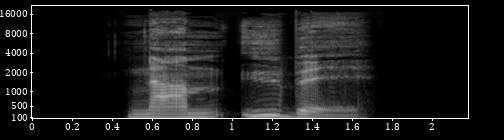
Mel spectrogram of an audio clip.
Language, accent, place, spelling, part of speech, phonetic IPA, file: German, Germany, Berlin, nahm übel, verb, [ˌnaːm ˈyːbl̩], De-nahm übel.ogg
- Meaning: first/third-person singular preterite of übelnehmen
